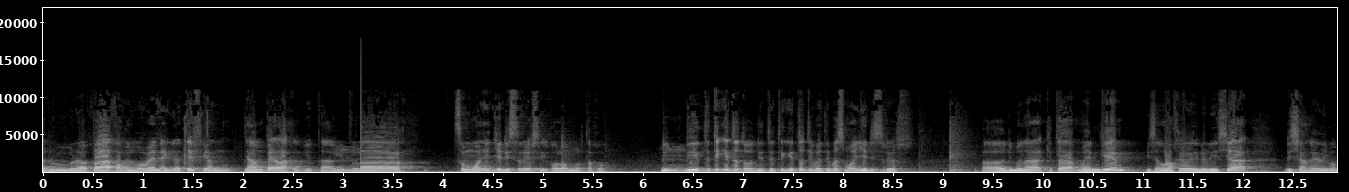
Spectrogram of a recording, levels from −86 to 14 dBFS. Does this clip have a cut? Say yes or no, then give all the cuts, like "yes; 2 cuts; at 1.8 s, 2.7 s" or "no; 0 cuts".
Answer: yes; 1 cut; at 3.1 s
